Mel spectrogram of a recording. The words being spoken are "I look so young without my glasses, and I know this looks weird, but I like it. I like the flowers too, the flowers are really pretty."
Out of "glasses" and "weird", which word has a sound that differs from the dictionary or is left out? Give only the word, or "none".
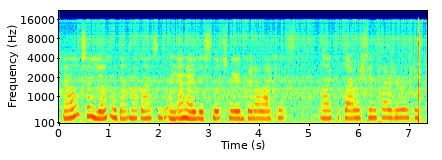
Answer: none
